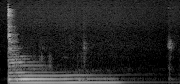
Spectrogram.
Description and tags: Spring Sound Fx
Sound, Fx, Spring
